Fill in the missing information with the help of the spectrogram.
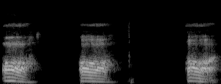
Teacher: Very open, tongue is back a little.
